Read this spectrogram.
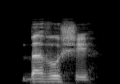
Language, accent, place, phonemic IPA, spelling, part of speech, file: French, France, Lyon, /ba.vɔ.ʃe/, bavocher, verb, LL-Q150 (fra)-bavocher.wav
- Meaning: to be etched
